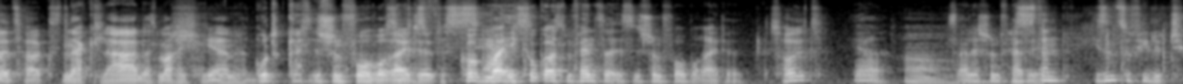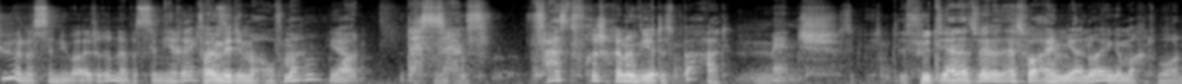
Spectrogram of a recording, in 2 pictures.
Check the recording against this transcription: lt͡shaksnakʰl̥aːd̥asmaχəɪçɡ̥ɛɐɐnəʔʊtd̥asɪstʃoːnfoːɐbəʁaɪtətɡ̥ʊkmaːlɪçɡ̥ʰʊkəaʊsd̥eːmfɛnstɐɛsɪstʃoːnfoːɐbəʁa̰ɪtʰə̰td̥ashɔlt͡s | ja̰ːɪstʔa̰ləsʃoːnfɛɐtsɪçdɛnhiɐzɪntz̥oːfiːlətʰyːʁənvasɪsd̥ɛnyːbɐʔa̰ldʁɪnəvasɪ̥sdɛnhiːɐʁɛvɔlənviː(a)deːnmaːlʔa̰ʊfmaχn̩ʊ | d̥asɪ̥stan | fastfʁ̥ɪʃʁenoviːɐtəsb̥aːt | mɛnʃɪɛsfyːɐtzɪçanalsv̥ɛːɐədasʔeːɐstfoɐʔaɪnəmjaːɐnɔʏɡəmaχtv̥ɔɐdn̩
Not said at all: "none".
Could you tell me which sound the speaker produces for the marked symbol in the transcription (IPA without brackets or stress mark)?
ɐ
